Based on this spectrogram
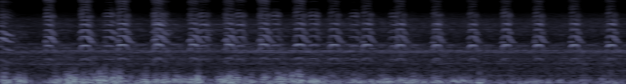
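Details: Angry southern lapwing scolding a person at a rural Brazilian property; a rapid continuous series of harsh, scratchy double notes, about four per second, over constant low rumbling noise.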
